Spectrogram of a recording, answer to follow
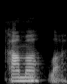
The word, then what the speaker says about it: Kamala: Kamala, right? I really said her name wrong all the time.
